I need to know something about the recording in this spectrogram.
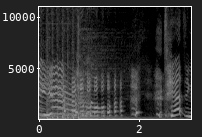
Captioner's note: laughing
